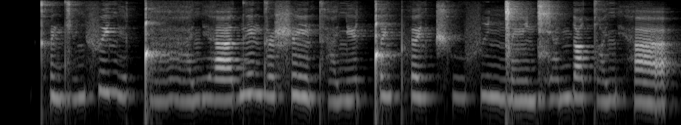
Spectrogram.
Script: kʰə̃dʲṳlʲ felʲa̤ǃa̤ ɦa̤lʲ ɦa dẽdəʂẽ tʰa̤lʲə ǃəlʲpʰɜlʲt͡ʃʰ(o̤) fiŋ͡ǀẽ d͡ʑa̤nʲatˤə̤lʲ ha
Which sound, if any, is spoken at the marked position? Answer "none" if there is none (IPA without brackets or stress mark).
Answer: ṳ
